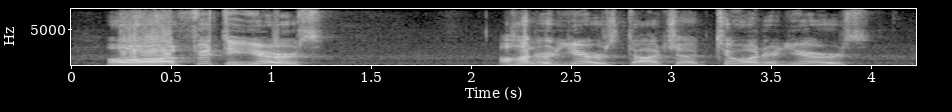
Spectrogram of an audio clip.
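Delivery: put-on scornful, derisive voice. A frustrated player mocking people who would believe the update, in a mocking voice of believers. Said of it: "I have to make a mocking voice".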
